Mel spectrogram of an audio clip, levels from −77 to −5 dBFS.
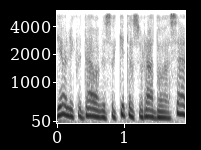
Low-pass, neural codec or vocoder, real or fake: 5.4 kHz; none; real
